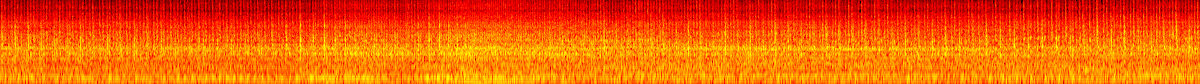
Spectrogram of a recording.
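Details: Toyota Avensis idling after cylinder resleeving, piston ring replacement and timing belt job: a quick, uneven metallic tapping of about three to four per second over the running note. Knock at idle, cause unknown.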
